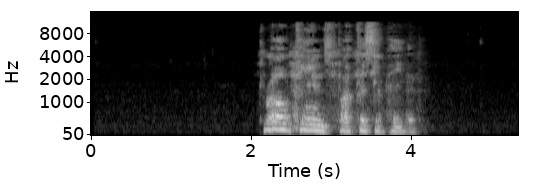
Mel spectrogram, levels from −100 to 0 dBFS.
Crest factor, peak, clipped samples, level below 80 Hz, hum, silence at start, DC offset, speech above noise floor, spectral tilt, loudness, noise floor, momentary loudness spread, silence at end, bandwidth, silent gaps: 20 dB; -12 dBFS; under 0.1%; -72 dBFS; none; 2.1 s; under 0.1%; 54 dB; -5 dB/octave; -29 LUFS; -82 dBFS; 18 LU; 1.3 s; 11.5 kHz; none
